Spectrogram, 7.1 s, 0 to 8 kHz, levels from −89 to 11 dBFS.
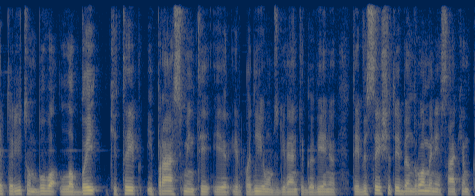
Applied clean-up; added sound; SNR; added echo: neural separator model SepFormer DNS4.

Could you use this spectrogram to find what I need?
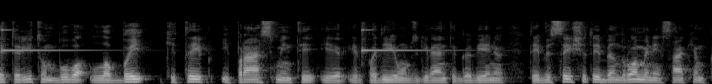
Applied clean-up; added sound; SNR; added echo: none; Glockenspiel; 15 dB; none.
